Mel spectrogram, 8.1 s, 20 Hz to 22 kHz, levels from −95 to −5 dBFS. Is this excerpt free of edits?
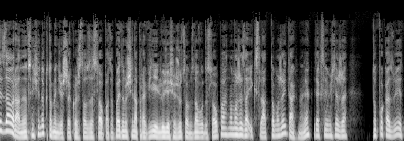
no; 1 cut; at 6.2 s

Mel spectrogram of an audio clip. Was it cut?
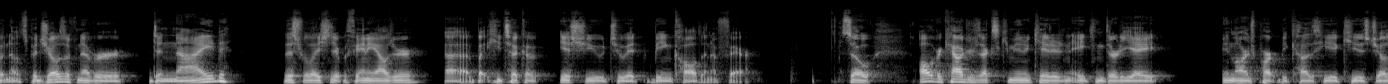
no; 0 cuts

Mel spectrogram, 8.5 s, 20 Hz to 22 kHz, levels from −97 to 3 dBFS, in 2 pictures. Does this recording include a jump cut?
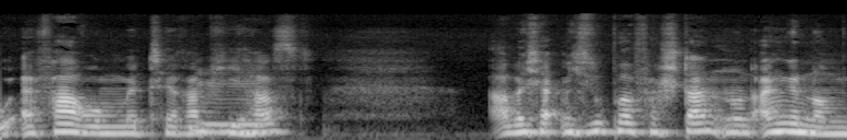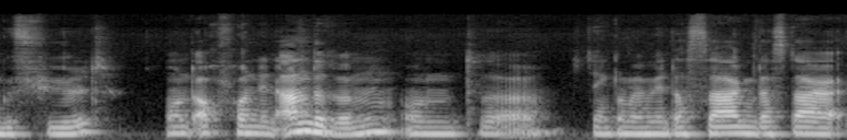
yes; 1 cut; at 7.3 s

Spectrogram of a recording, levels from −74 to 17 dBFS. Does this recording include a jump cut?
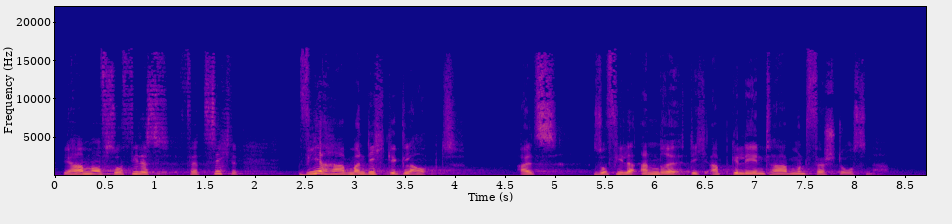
no; 0 cuts

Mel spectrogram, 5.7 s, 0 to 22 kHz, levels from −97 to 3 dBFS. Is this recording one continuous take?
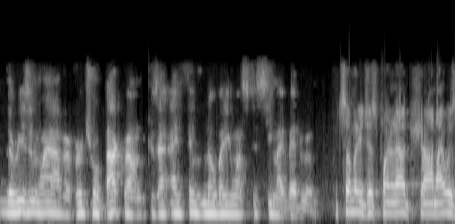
no; 1 cut; at 4.0 s

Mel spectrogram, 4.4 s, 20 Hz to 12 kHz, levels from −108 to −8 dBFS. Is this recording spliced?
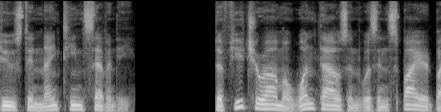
no; 0 cuts

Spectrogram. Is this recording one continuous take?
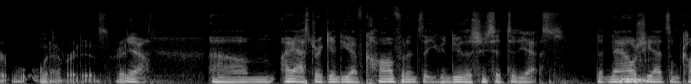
no; 1 cut; at 2.0 s

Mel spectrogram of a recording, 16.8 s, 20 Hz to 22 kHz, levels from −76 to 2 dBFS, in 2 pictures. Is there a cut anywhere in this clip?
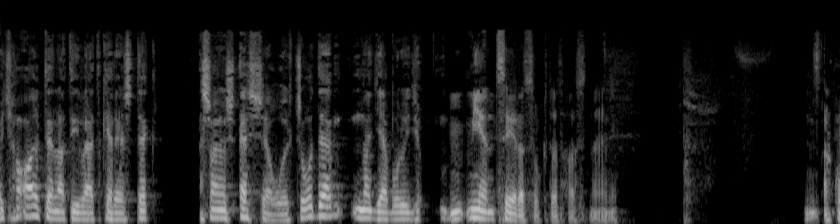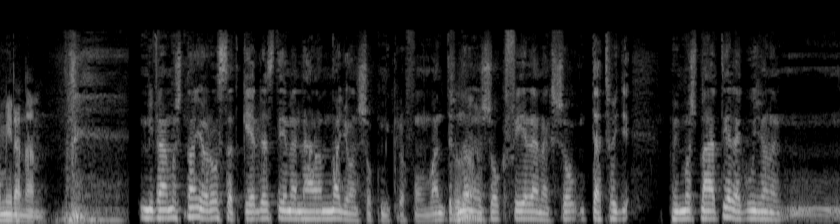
yes; 1 cut; at 9.7 s

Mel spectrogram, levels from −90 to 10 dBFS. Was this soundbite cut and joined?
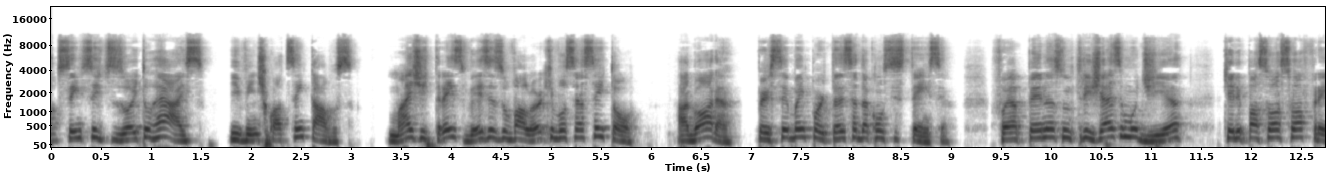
no; 0 cuts

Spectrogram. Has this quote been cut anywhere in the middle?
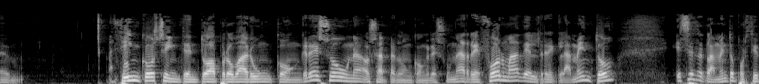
no; 0 cuts

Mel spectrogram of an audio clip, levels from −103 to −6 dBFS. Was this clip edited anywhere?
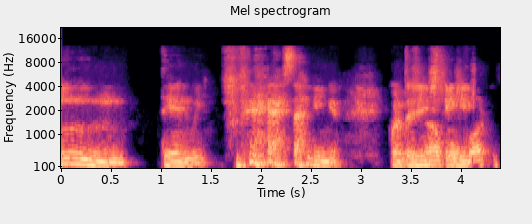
no; 0 cuts

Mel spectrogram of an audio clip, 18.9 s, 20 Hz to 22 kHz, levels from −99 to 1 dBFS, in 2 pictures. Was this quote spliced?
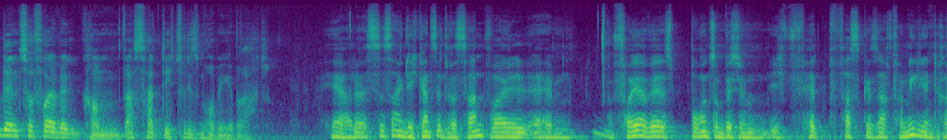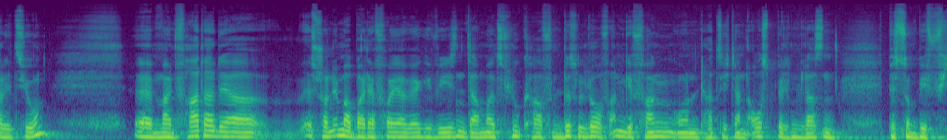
no; 0 cuts

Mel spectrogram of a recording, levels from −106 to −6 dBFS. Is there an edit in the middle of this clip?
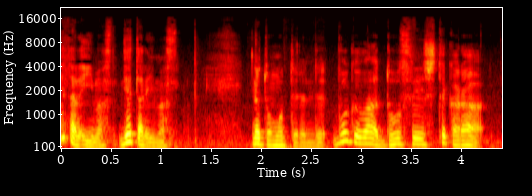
no; 0 cuts

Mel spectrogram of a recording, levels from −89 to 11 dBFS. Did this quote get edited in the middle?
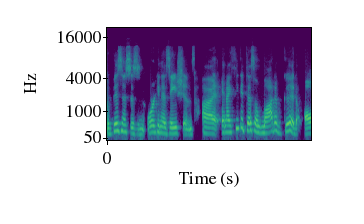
yes; 1 cut; at 1.7 s

